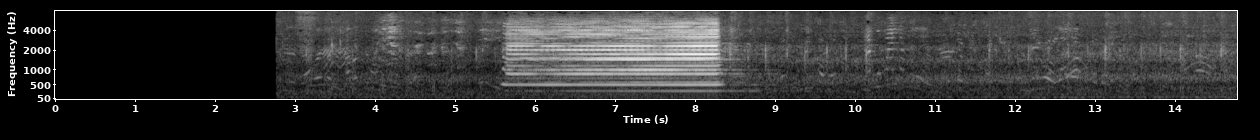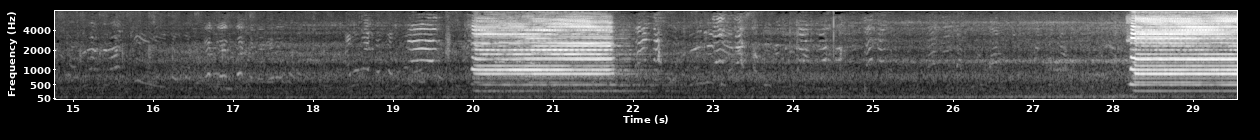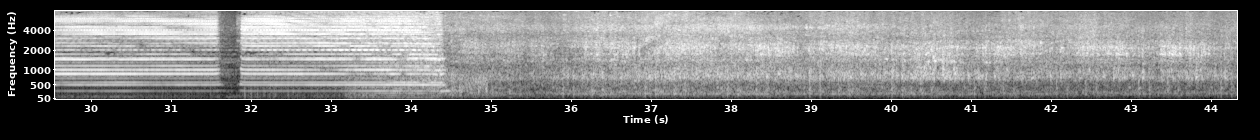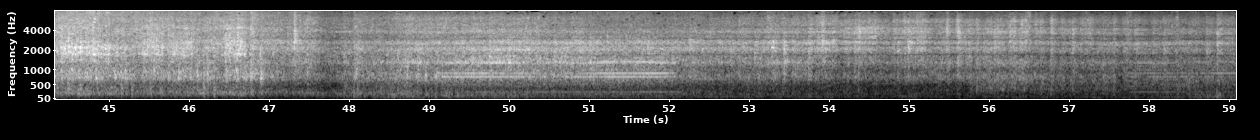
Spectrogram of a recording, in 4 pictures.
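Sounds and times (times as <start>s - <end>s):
train wheels clattering on rail: 2.8s - 59.0s
locomotive air horn blasts: 5.6s - 8.8s, 20.0s - 22.2s, 28.2s - 34.7s, 49.2s - 52.2s, 57.9s - 59.0s.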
